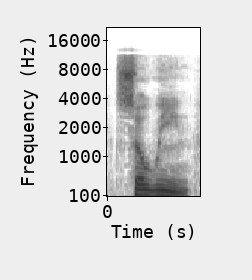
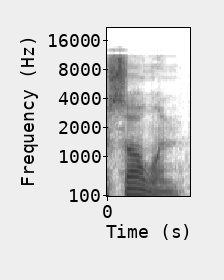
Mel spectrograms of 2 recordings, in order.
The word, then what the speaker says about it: Samhain: thousands of years to the festival of samhain pronounced su when sowween or saw one the celtic new year's festival the name means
